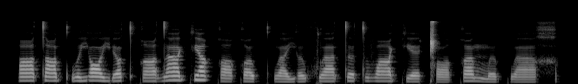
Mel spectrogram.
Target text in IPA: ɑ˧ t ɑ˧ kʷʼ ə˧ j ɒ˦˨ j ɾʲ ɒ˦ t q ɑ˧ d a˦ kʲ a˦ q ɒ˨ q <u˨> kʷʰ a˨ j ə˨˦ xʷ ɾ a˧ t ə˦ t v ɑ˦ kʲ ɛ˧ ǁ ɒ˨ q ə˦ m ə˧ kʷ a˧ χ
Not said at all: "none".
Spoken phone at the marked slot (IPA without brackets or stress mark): u˨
